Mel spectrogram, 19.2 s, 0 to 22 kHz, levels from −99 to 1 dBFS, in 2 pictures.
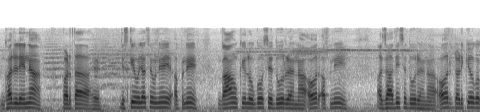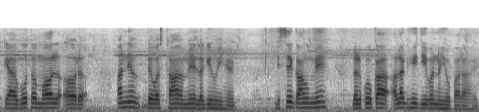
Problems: none marked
